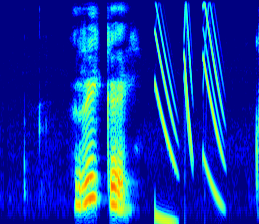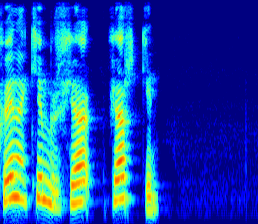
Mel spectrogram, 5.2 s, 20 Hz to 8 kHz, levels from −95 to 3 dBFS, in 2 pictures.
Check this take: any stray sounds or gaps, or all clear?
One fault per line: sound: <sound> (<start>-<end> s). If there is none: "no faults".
sound: chirp (1.5-2.3 s)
